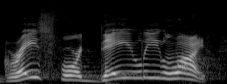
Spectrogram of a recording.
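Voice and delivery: "Grace for daily life" slow and loud, each word weighted; deliberate preacher stress on "Grace for daily life"; slow emphatic repeat. Shown as a demonstration. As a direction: draw it out for the room to echo. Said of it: "Say that with me".

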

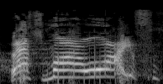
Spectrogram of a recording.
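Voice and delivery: slow, high proud shout; husband hollering about his wife to the church, proud shout. Shown as a demonstration. Drawn-out loud boast. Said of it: "You know what ought to happen".

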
